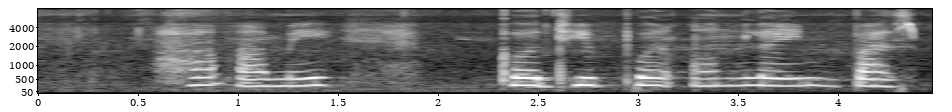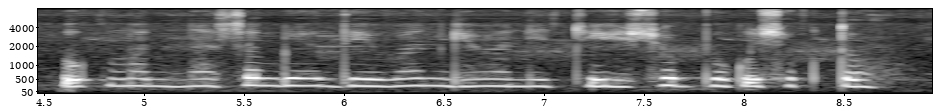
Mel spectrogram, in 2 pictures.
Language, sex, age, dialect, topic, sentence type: Marathi, female, 31-35, Southern Konkan, banking, statement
